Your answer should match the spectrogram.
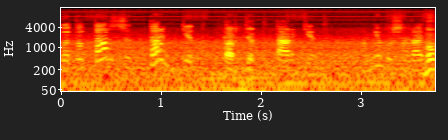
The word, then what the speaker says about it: Target: две недели в этот Таргет. Таргет. Таргет. Ну, в общем, по привычке из Белоруссии и по правилам как бы надо прочитать таржет. Но это слово исключение, оно читается таргет.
